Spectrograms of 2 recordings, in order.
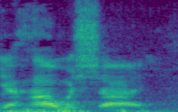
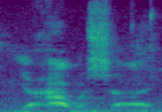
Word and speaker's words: Yahawashi: Christ Words of Christ because how you say his name in the Hebrew is hamashiach yahawashi the letter J didn't exist until 1524 so you couldn't even say Jesus in 151 yeah so the his actual pronunciation it's like if I called you uh uh Thomas that's not your name right so his actual name is yahawashi so that's why we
